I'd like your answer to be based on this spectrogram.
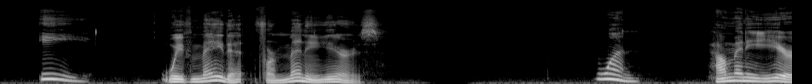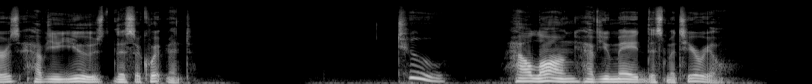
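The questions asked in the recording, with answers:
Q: We've made it for many years.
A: 2: How long have you made this material?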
